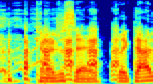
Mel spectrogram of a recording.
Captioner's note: laughs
